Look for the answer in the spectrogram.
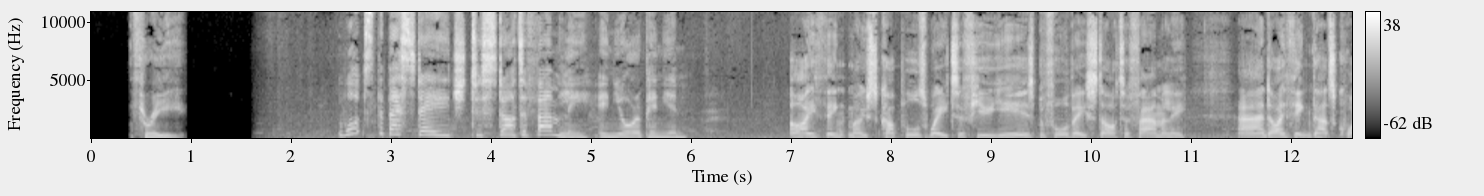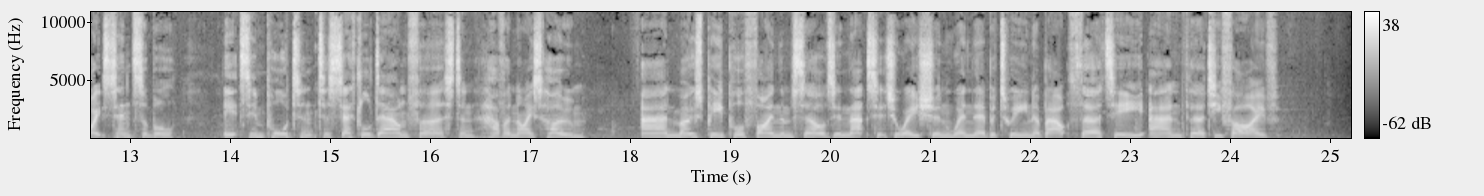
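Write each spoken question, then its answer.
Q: What's the best age to start a family, in your opinion?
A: Between about 30 and 35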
